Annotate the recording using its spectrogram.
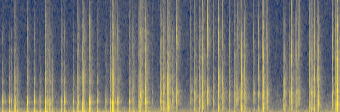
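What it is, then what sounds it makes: Glass tablet screen and plastic case. Fingernails tap quickly on the glass screen and the edge of a small tablet in a solid teal plastic case. The result is a rapid run of short, dry, crisp clicks with a bright edge and no ring.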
